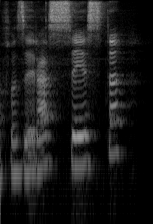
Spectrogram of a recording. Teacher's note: fazer a sexta tá ela é com som aberto tá não é um som fechado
